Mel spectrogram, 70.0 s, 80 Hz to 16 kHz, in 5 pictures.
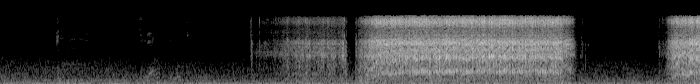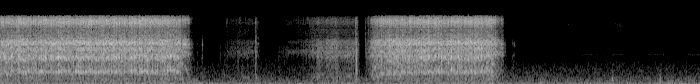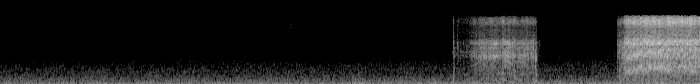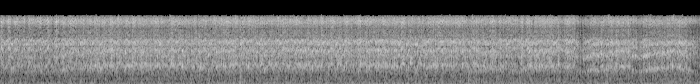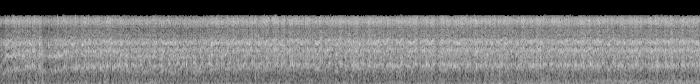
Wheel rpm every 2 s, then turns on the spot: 0, 0, 0, 50, 160, 120, 30, 150, 130, 10, 40, 140, 20, 0, 0, 0, 0, 0, 10, 20, 120, 210, 230, 240, 240, 230, 220, 200, 200, 200, 220, 240, 230, 240, 230.
18-20 36-40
